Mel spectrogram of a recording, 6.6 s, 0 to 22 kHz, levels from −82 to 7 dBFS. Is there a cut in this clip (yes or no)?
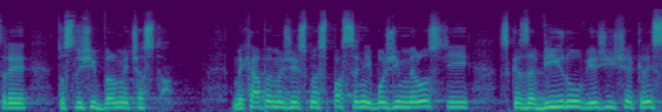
no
